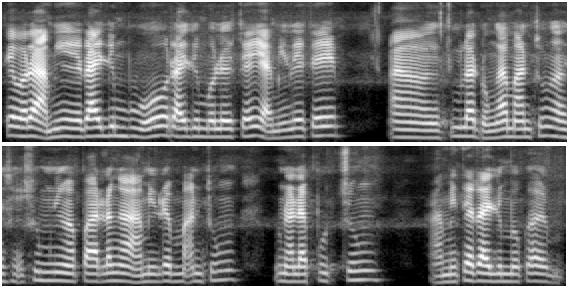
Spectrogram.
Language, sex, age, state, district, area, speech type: Nepali, female, 60+, West Bengal, Darjeeling, rural, spontaneous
